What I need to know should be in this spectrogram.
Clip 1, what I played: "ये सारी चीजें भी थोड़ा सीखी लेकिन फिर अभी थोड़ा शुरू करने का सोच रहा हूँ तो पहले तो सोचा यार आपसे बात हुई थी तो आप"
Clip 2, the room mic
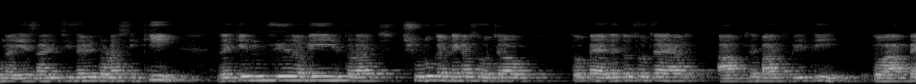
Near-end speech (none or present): none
